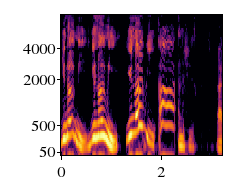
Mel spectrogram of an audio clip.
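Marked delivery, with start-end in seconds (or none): 0.0-1.9 acted-out, very high, loud drunk girl voice. Retelling what a drunk girl on a train kept saying: imitating a drunk girl. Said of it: "she's drunk. She's going".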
